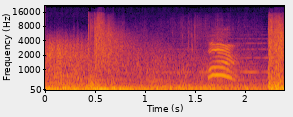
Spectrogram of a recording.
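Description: A cannon fires at a Civil War reenactment in an Arkansas national park, one sharp loud boom followed by a short rumble, with a shouted command just before and a second blast starting at the end.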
